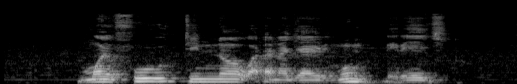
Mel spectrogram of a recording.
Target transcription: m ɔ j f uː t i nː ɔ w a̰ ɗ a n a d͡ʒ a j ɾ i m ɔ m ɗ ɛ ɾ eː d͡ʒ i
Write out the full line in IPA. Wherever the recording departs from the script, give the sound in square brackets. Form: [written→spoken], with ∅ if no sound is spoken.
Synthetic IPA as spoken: m ɔ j f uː t i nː ɔ w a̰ ɗ a n a d͡ʒ a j ɾ i m [ɔ→u] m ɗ ɛ ɾ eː d͡ʒ i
